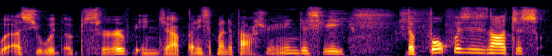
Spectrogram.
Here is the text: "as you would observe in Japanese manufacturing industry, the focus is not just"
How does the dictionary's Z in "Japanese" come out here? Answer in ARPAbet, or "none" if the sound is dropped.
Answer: S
